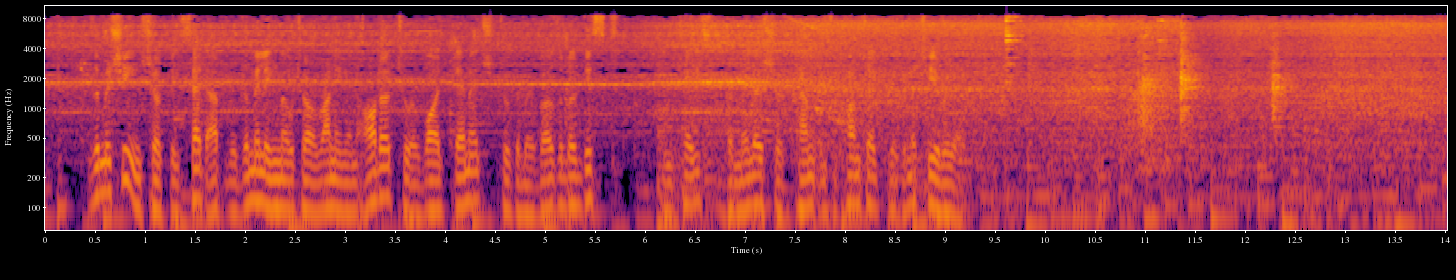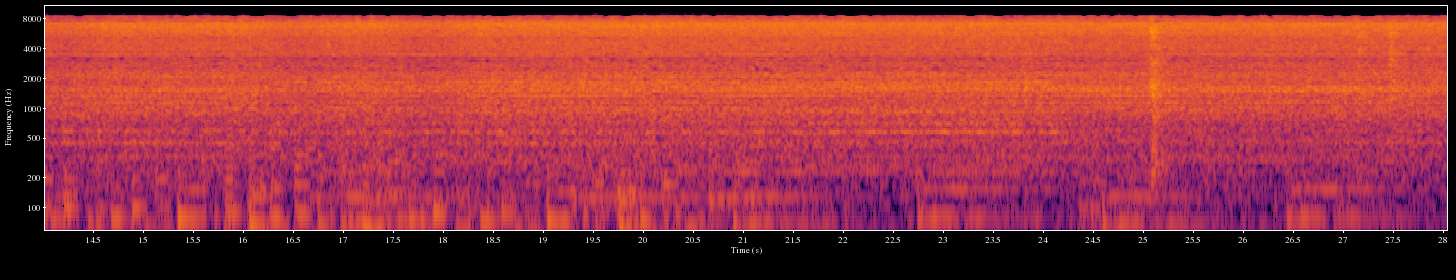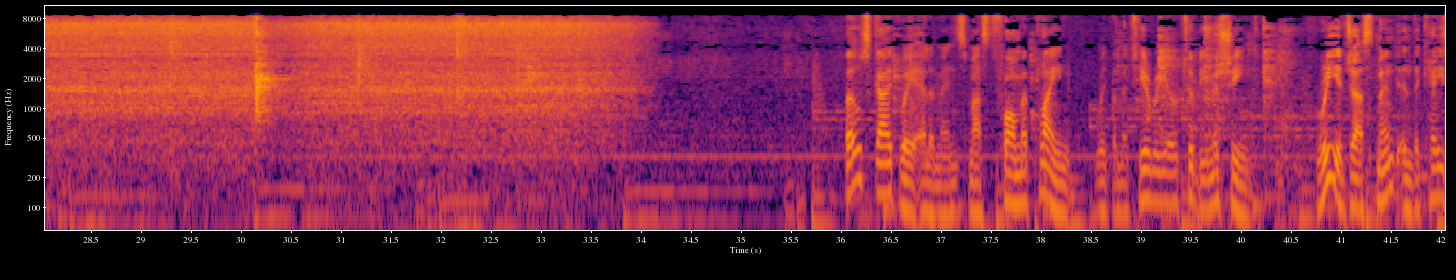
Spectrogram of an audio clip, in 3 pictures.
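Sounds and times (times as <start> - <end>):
milling machine motor whirring: 0.0 - 34.2.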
